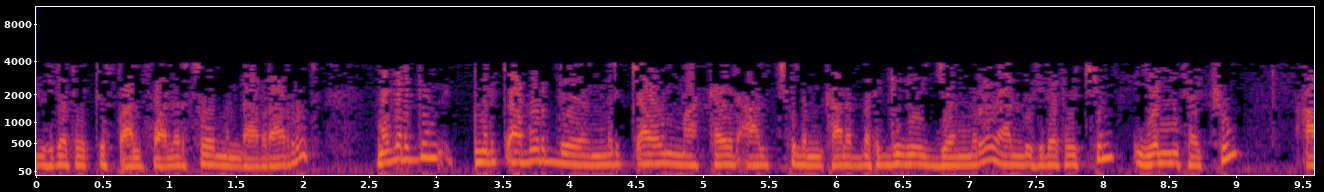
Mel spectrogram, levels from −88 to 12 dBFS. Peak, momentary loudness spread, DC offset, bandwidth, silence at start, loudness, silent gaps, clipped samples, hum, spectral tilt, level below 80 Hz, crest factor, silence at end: -8 dBFS; 4 LU; 0.2%; 4.1 kHz; 0 s; -24 LUFS; none; under 0.1%; none; -12 dB/octave; -48 dBFS; 16 dB; 0 s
